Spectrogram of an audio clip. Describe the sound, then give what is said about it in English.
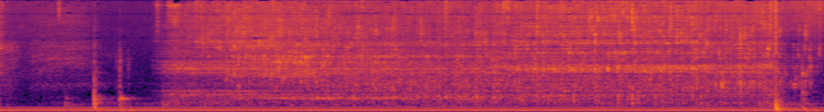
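Just-boiled water pours steadily from a kettle into a washing-up sink in a continuous splashing stream that runs for several seconds, with a couple of brief knocks near the start and end. “So, yeah, I'm going to add more water. It's like a YouTube that how to wash up properly, guys.”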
